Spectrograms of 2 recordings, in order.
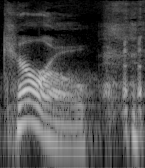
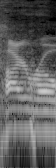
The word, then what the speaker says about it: Cairo: Uh thank you for correctly pronouncing my hometown Caro, Illinois correctly. So many people get Cairo or Cairo or whatever.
